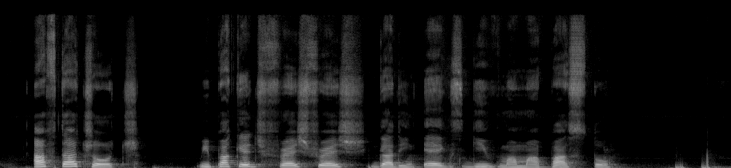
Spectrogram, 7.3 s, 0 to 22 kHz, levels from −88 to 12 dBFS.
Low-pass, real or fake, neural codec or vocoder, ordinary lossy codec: none; fake; vocoder, 48 kHz, 128 mel bands, Vocos; none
